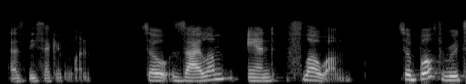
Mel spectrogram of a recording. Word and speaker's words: xylem: The first one starts with an X, and it's actually pronounced like xylem. So it starts with a Z sound. So we have xylem, and then the second one starts with a P, but it's a PH sound.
